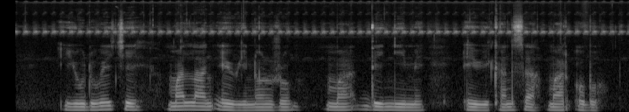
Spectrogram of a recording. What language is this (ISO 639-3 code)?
luo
